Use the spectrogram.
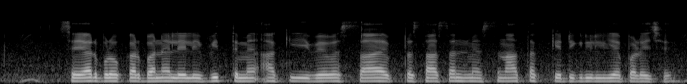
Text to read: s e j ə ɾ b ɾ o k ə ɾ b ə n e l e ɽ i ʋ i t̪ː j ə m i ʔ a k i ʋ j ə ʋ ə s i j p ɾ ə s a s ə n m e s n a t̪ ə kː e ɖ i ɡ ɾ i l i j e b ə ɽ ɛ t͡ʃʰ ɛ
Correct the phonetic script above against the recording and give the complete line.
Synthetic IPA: s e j ə ɾ b ɾ o k ə ɾ b ə n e l e l i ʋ i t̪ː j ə m e ʔ a k i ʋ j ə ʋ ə s a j p ɾ ə s a s ə n m e s n a t̪ ə kː e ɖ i ɡ ɾ i l i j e p ə ɽ ɛ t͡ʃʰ ɛ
